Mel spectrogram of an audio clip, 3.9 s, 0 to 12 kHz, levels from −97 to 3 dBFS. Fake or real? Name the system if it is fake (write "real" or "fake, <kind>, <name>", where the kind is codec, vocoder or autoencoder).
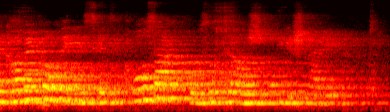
real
